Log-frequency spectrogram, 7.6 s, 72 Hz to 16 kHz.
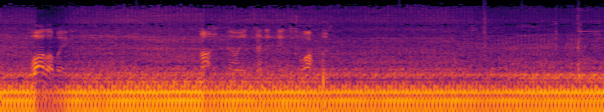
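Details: Citroen C1/107/Aygo with the exhaust, earlier repaired with a scrap exhaust piece, now snapped: a loud, raw, blatting drone at idle with a harsh rasp from the tailpipe area.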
